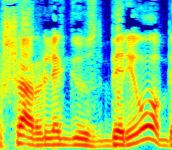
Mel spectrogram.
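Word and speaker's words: Шарль Огюст Берио: А, кстати, Шарль Агюст Берио, надо правильно говорить, это любой скрипач, который учится в любой музыкальной школе России и мира, это имя знает.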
